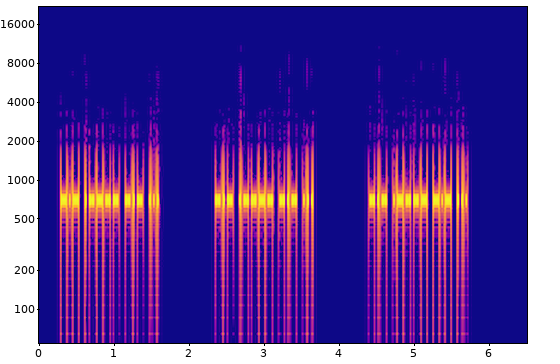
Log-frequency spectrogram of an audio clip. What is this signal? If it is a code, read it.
Morse code, heard as a keyed tone, about 44 wpm, 700 Hz. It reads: K1KS K1KS K1KS
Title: Easy Call Signs Repeated 3x - 45wpm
